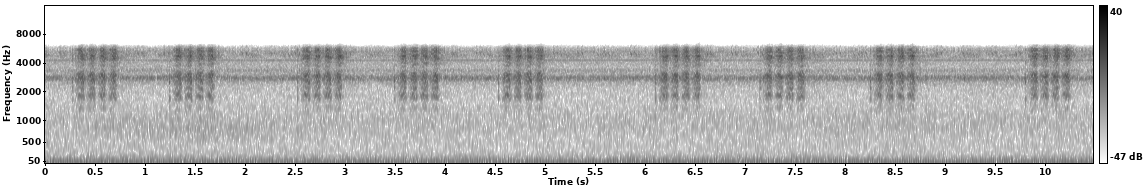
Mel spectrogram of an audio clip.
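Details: A northern true katydid (Pterophylla camellifolia) calls with raspy, pulsed bursts repeated about once a second over a low rumble.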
